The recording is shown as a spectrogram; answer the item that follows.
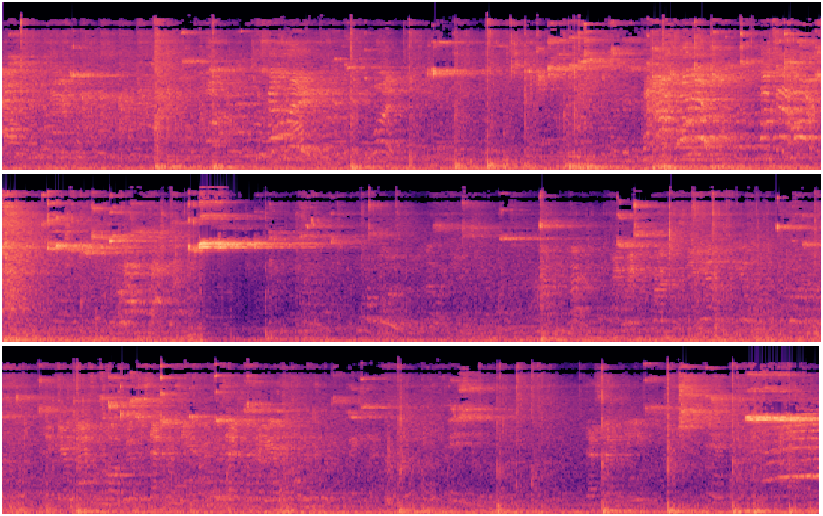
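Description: Basketball game on a hardwood court: the ball bouncing and players' and spectators' voices, echoing in a large gym.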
